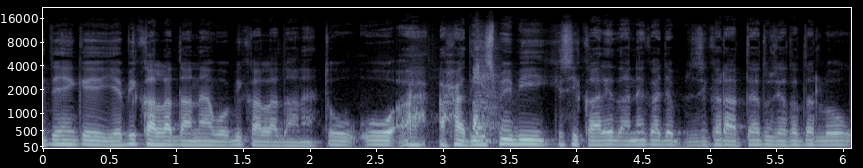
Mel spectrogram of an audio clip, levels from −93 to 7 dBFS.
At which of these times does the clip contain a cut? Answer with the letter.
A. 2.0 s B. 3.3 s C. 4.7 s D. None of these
A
